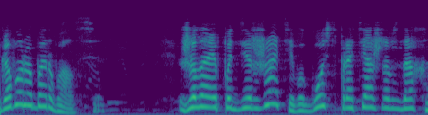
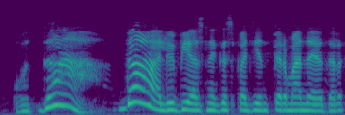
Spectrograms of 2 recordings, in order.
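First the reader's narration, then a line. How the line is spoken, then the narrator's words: Joyful agreement. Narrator (Russian): радостно подтвердила она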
